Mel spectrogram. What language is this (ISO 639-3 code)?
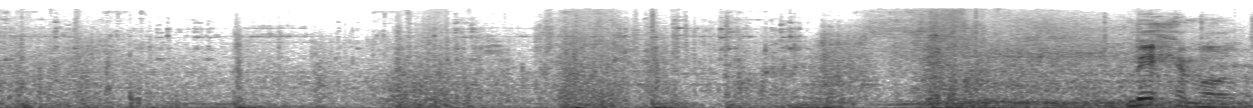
spa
